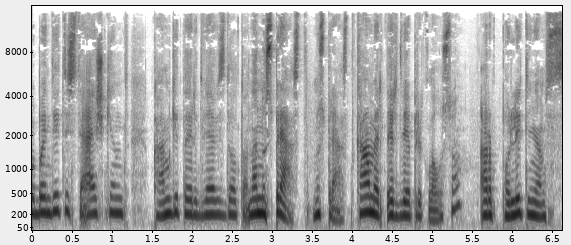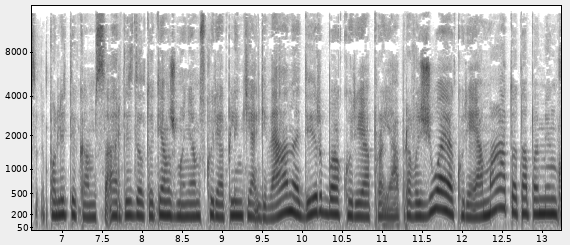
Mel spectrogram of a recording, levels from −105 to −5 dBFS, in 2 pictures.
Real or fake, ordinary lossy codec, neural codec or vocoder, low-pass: real; MP3, 64 kbps; none; 14.4 kHz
